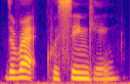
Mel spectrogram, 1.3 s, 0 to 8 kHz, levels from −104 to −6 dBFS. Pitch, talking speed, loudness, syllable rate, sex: 210 Hz, 185 wpm, -18 LUFS, 4.4 syllables/s, female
